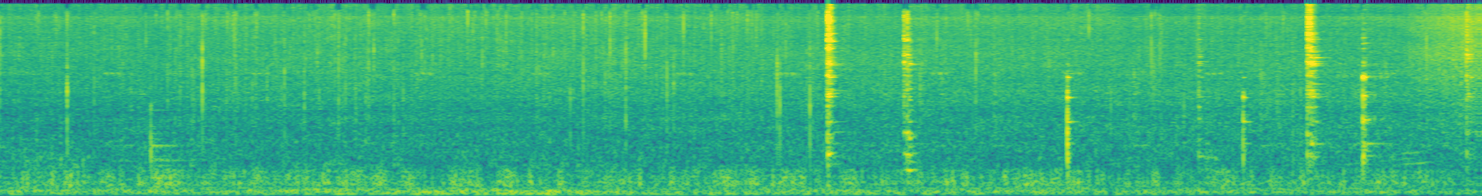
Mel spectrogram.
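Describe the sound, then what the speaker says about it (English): Mushrooms searing on a Blackstone griddle make a soft, even sizzle with occasional sharp clicks and ticks of moisture spitting. "We want a good sear on the outside of mushrooms"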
